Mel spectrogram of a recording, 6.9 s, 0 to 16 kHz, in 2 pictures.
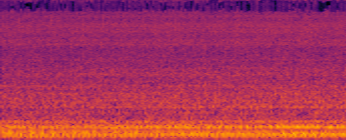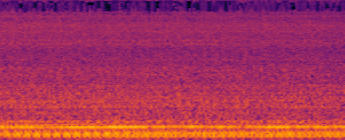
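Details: Ford Bronco running after 11+ years sitting, two hours of work, on very old gas: steady even low rumble, smooth beat, no knocks or misses; normal idle.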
